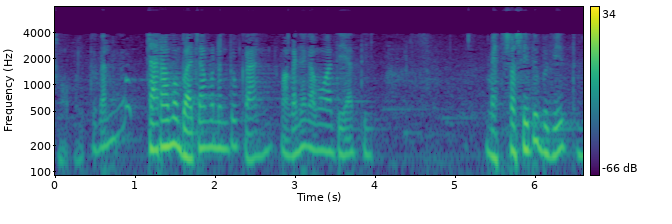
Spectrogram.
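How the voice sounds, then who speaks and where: A man's voice: sits high, fairly even intonation, normal speed, vocal fry, slight background noise. A man with a Javanese accent giving a philosophy lecture, talking directly to his listeners and acting out quoted messages in different tones. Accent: Javanese-inflected Indonesian. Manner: talks straight to the audience, acts out quoted messages in different tones. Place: large mosque hall. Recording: tinny lo-fi sound in a reverberant hall.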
